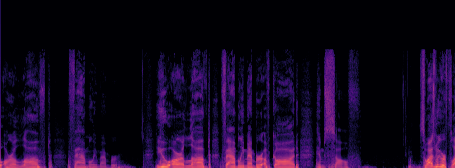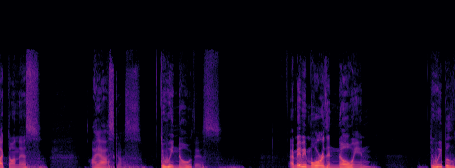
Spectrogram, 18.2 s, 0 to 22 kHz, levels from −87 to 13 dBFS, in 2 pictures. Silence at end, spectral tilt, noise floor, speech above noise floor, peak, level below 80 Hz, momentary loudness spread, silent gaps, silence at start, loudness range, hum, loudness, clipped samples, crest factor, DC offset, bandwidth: 0 s; -7.5 dB/octave; -80 dBFS; 53 dB; -8 dBFS; -72 dBFS; 23 LU; none; 0 s; 6 LU; none; -26 LUFS; under 0.1%; 20 dB; under 0.1%; 15.5 kHz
